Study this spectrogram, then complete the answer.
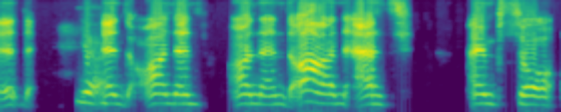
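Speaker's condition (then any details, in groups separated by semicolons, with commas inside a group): Cerebral palsy; self-identified, spasticity, wheelchair user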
